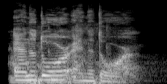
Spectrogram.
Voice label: female demon hunter morphed yes, zh

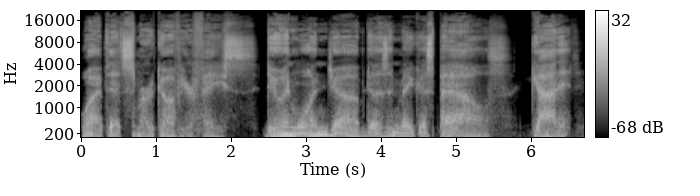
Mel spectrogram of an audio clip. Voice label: trader male dislike quest complete

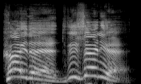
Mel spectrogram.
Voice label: neutral

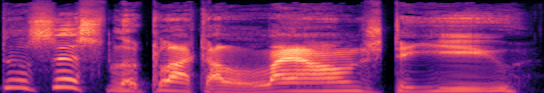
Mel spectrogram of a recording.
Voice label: trader male neutral greeting

